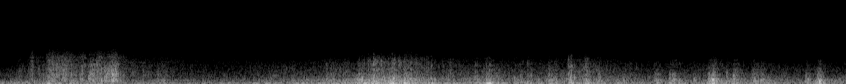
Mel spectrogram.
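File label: dark clouds thunder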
